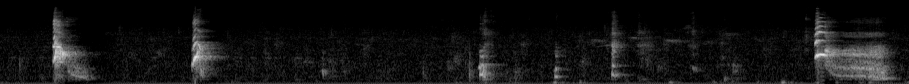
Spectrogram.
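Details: Kuvasz puppies aged 16 days give three short, sharp, high yelps, one near the start, one two seconds later and a longer one near the end, with soft scattered clicks and rustles between.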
